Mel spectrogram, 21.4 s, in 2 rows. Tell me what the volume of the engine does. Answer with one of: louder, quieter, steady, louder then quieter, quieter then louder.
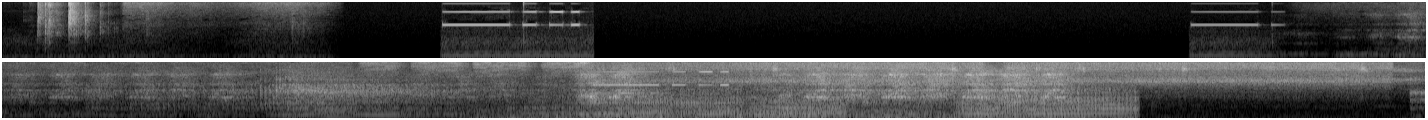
louder.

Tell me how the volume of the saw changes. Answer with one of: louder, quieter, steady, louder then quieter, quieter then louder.
louder.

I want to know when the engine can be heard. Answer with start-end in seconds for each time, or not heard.
11.3-19.2.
